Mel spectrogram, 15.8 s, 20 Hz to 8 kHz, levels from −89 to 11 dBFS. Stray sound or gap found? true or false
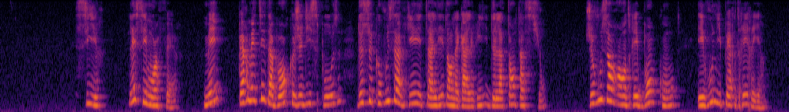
false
